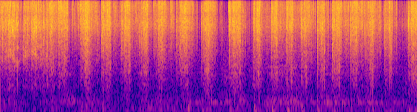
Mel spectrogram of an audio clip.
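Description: Long dark-painted nails and fingertips rub, scratch and shake several strands of small, shiny red and green hollow plastic Mardi Gras bead necklaces worn around the neck, knocking the strands against each other. The result is a fast, dense, bright rattle of clicking beads with almost no low end, swelling and dipping in quick bursts throughout.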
